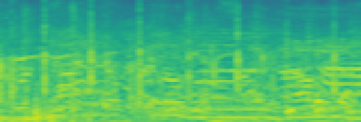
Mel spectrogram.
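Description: Background music: a song with a singing voice.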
